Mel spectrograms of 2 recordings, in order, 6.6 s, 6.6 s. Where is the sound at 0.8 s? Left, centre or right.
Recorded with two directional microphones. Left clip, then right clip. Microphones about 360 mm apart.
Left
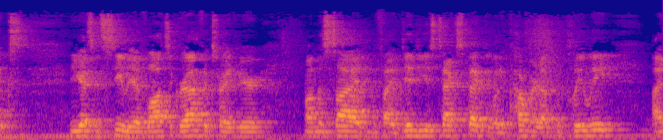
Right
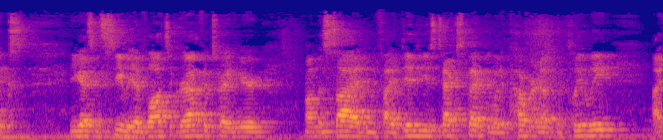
Centre.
